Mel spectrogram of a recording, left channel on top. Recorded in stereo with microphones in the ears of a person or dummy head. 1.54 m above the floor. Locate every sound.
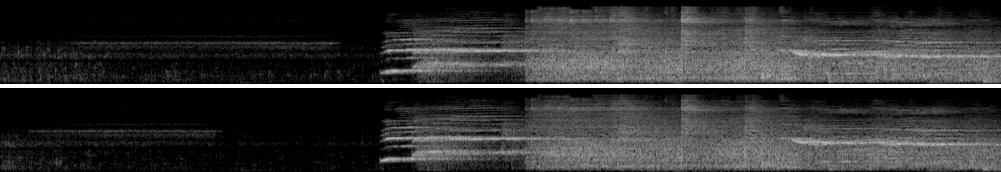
3.8 s crying: 45° right (ahead or behind), 1.3 m
5.2 s a baby crying: 5° left (ahead or behind), 0.7 m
